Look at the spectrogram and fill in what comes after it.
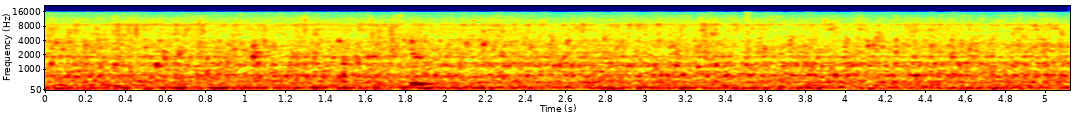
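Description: Bot (tripe) curry frying in a metal pot on a gas stove: a steady sizzling hiss.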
